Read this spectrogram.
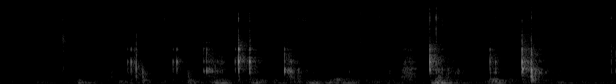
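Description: A plastic spatula scrapes and taps against a plastic tray.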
